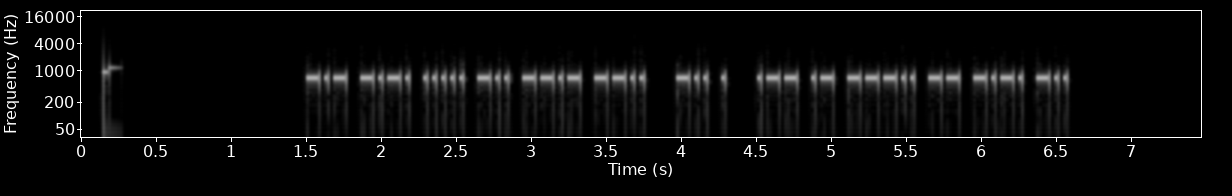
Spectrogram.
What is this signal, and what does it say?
Morse code, heard as a keyed tone, about 40 wpm, 700 Hz. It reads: KC5DQZ DE WA8MCD
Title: USA Callsign DE Callsign 40wpm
